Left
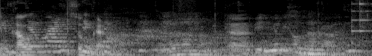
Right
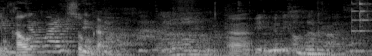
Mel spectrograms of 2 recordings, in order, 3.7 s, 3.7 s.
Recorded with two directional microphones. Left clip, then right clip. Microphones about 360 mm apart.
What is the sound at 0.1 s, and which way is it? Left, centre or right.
Speech, centre.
